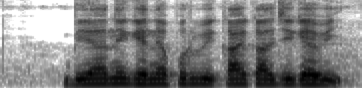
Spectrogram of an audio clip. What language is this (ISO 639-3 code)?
mar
